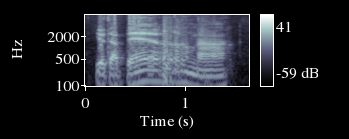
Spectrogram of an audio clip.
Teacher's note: But when the word is joined with a makef to the na, the main stress on yudaber is moved over onto na, and so so we would have a long vowel, a tsere is always a long vowel, in a closed unaccented syllable, and so that has been resolved by changing the tsere to a segol.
